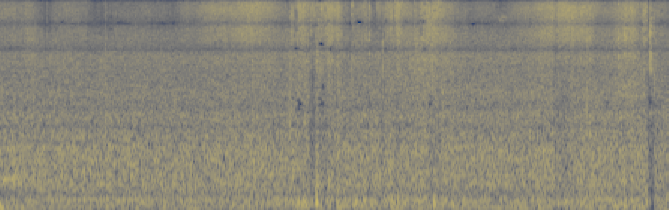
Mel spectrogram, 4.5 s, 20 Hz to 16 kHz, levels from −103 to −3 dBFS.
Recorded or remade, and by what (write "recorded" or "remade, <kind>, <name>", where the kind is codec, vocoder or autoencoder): recorded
